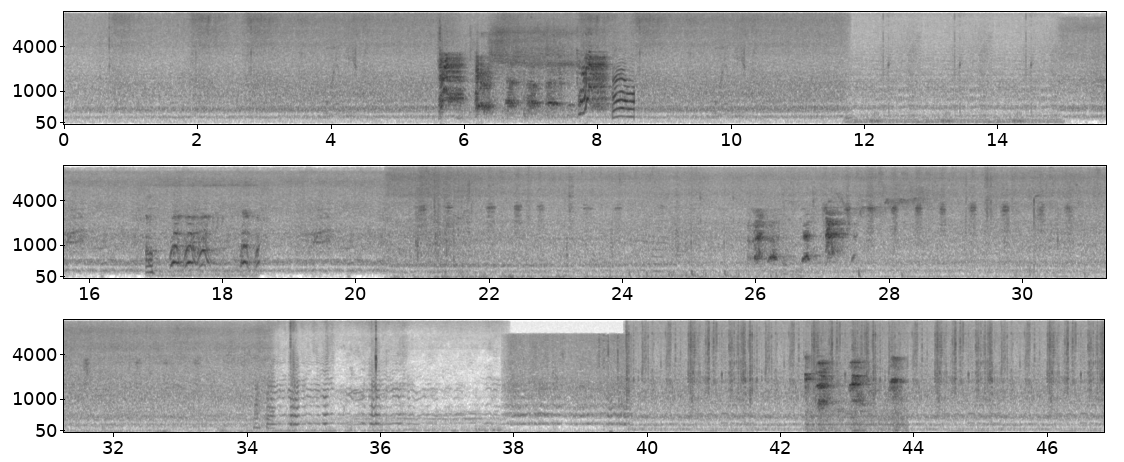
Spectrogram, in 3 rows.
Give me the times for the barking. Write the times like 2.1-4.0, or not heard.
5.6-8.6, 16.9-18.6, 25.9-27.5, 42.4-44.0.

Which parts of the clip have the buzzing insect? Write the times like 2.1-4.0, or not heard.
0.0-46.8.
